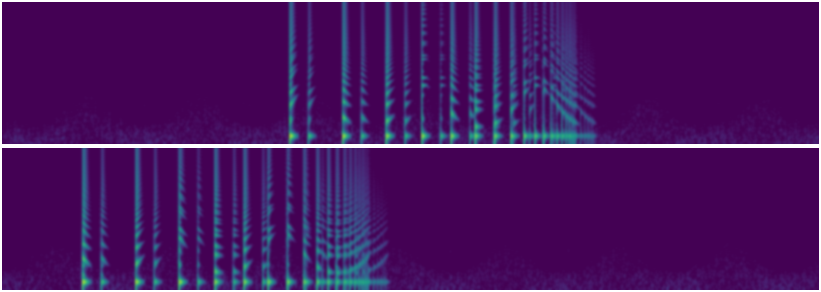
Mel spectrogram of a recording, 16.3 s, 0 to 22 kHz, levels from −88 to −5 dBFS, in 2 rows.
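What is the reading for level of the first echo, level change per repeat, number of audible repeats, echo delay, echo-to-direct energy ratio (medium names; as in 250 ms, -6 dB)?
-15.5 dB, no regular repeats, 1, 187 ms, -15.5 dB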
